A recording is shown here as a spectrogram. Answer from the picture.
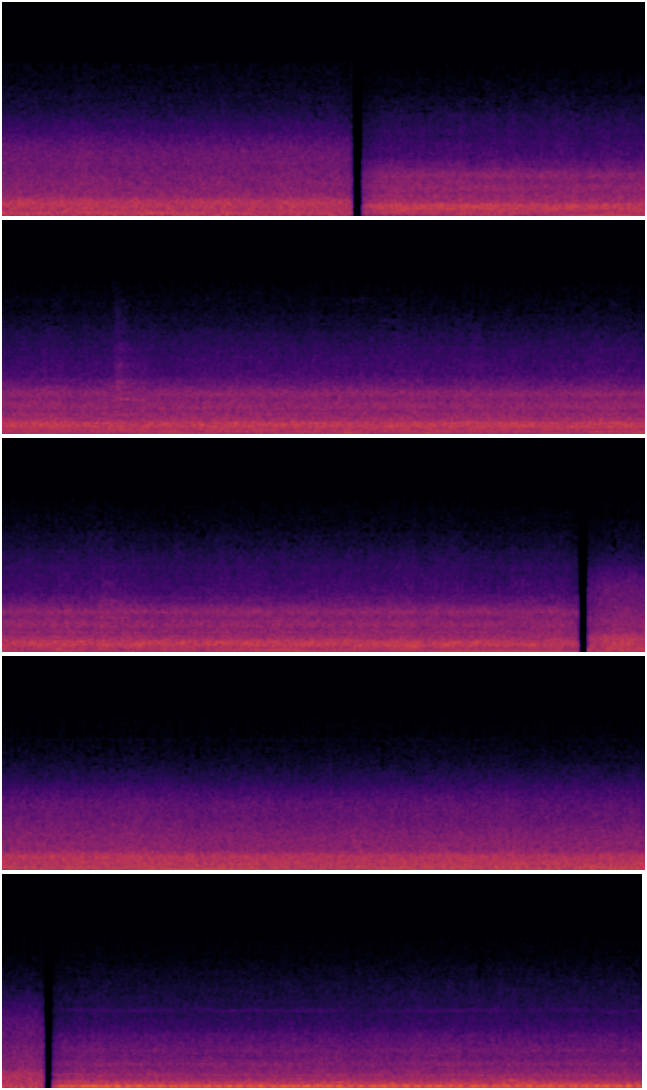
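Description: Textile mill machinery running: a loud, steady mechanical noise of spinning frames with a low hum. It is broken by three abrupt cuts, and after the last one a steadier low tone comes in.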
